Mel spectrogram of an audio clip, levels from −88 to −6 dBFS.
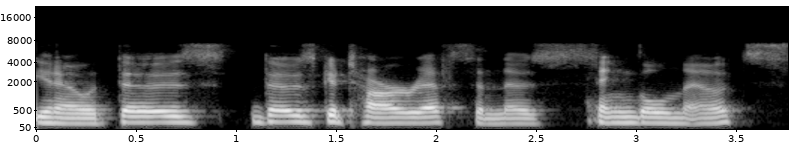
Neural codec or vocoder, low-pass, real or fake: none; 7.2 kHz; real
